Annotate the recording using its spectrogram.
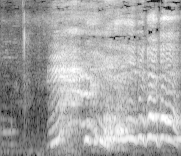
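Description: A young boy laughing: one long, wavering laugh that starts about half a second in.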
